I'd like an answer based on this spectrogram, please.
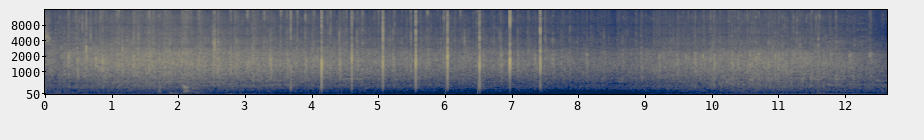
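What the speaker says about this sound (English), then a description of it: "Let's give them a round of applause." Sustained applause for board members and advisors standing at a Greenway Trust dinner celebration, a broad wash of crowd clapping with several loud, distinct claps from someone close by punctuating the middle stretch.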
